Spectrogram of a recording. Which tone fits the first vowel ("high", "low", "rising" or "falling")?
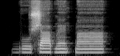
low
